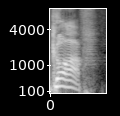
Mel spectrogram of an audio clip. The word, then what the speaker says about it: Goff: Jared Goff rhymes with cough.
